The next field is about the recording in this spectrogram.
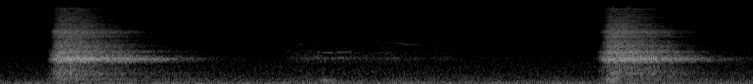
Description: The sound of a man breathing during sleep.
